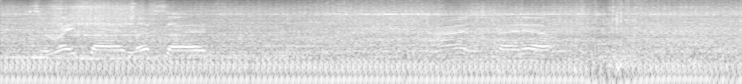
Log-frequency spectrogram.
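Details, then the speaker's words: Crusty Poulan Pro zero-turn, tested forward and reverse: a steady, even drone with a faint hydro whine on top. Spindles are very quiet with no bearing noise. Normal running. "spindles are super quiet on here too they have certain fittings on these ones there is no way that you could have paid me to know that this machine would run that well looking at it"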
